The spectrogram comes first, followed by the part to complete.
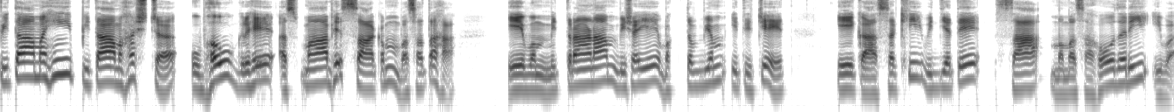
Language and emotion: Sanskrit, neutral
